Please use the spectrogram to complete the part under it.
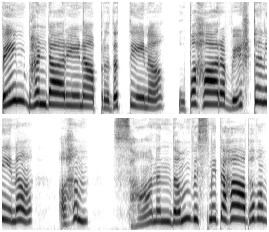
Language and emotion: Sanskrit, surprised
